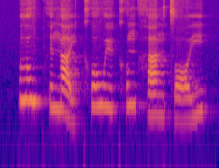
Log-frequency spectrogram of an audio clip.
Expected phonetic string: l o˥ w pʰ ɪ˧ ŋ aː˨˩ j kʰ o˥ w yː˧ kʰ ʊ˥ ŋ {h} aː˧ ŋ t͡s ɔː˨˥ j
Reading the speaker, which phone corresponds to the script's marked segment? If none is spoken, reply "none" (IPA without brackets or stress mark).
h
